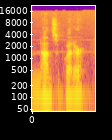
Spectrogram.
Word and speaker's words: non sequitur: We have a few minutes left, and I thought sudden, what do they call it, non sequitur.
